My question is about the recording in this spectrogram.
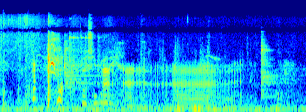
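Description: Cattle mooing: a short rising call about a second in, then one long drawn-out call through the middle.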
